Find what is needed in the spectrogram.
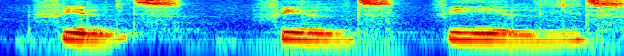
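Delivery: fields pronounced with a Spanish accent. Contrasting pronunciations of one word, saying it like a Spanish version: Spanish accent. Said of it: "I will try to say it like a Spanish version".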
